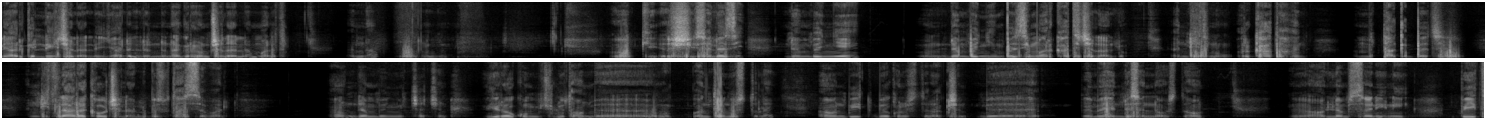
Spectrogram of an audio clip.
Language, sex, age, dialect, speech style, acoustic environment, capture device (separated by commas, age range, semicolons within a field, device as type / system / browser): Amharic, male, 25-34, Ethiopia - Addis Ababa, happy; relaxed, silence; nature, mobile / Linux / Chrome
